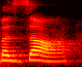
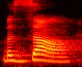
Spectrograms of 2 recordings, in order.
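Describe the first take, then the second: The two takes are said the same way.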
